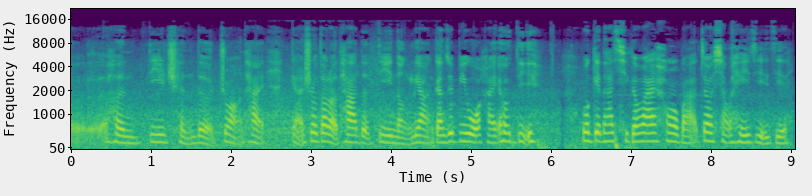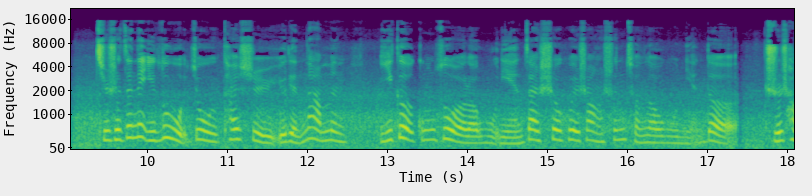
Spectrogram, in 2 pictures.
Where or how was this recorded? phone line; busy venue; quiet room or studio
busy venue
